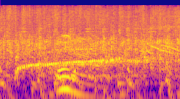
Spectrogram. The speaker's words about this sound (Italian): Bravissimi, bravi, bravi. Boom, boom, boom. applauso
